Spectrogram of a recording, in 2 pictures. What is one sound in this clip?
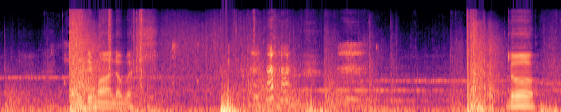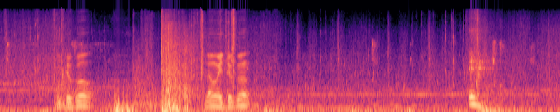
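A shotgun fires loud, sharp blasts with a short echo.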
